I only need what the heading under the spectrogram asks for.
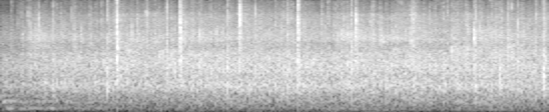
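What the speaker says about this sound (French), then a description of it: "d'applaudir une fois de plus ce grand homme." Audience applause at a Paris tribute ceremony for a Cameroonian musician, loud and close, with individual claps standing out from a steady wash of clapping for several seconds.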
